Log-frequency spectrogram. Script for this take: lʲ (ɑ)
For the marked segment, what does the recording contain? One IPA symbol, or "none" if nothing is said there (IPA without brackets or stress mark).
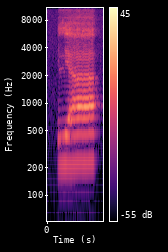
a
